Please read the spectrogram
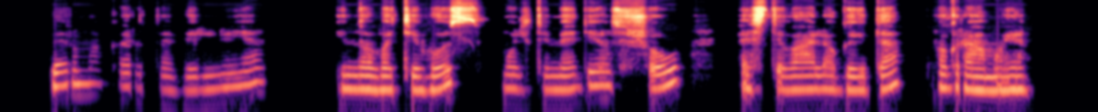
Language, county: Lithuanian, Kaunas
